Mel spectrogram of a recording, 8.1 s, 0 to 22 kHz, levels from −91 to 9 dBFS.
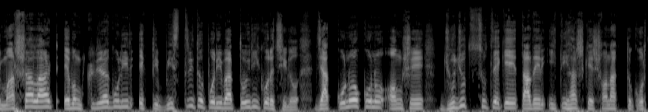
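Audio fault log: Nothing to log here, as the speech comes through without a single fault to point at.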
